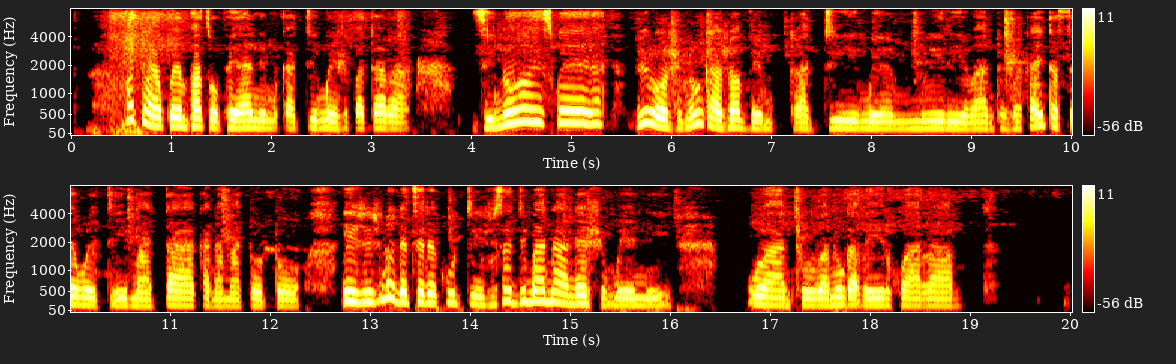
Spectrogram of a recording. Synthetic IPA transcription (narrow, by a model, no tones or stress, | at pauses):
patakwempat͡so̞pejanimukatimwe̞ʐipataɾa | d͡zinoiswe | ʐiro̞ʐino̞ŋɡaʐab͡ve̞mukatimwemirije̞ʋantʰuʐakaitase̞we̞timatakanamato̞ːto̞iʐiʐino̞ɗe̞t͡se̞ɾekutiʐisatiɓanane̞ʐimwe̞ni | ʋantʰuʋano̞ŋɡaʋeirwaːra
